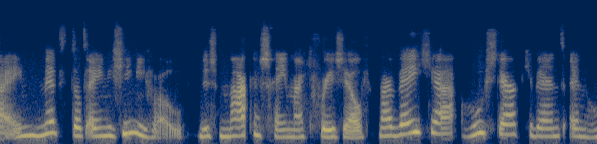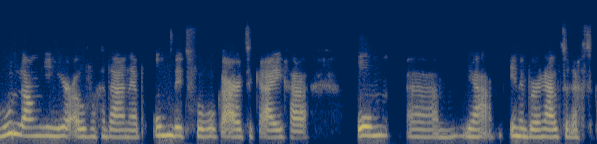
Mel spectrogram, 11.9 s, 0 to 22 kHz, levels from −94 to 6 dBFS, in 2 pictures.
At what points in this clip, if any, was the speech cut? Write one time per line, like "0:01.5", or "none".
0:01.9
0:03.7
